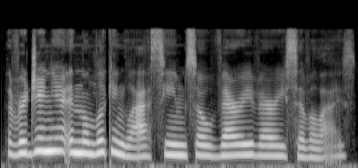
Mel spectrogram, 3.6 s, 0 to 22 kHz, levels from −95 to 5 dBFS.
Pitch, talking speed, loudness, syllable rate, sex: 230 Hz, 185 wpm, -14 LUFS, 5.8 syllables/s, female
